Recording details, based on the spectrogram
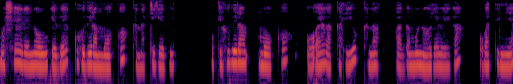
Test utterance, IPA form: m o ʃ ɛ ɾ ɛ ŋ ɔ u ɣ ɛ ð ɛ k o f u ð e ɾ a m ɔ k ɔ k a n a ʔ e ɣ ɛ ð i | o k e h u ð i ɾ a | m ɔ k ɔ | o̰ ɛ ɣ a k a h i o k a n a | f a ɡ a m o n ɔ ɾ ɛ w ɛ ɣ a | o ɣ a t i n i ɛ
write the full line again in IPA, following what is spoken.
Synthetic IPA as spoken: m o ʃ ɛ ɾ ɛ n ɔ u ɣ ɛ ð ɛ k o h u ð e ɾ a m ɔ k ɔ k a n a k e ɣ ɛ ð i | o k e h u ð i ɾ a | m ɔ k ɔ | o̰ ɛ ɣ a k a h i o k a n a | f a ɡ a m o n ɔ ɾ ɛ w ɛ ɣ a | o ɣ a t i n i a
